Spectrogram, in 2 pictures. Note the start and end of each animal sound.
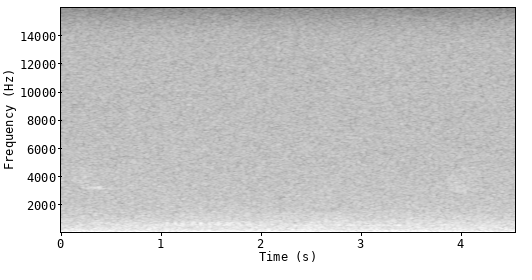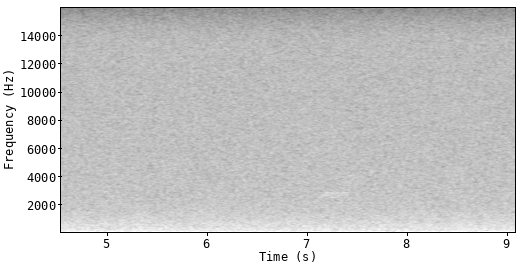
[0.00, 9.09] Blue-headed Vireo (Vireo solitarius)

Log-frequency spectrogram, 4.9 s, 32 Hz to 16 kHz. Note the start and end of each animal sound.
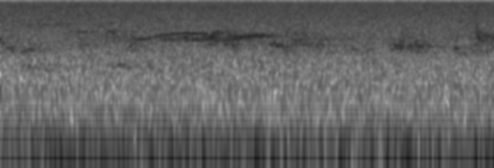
[0.00, 4.94] Red-eyed Vireo (Vireo olivaceus)
[0.76, 2.41] Eastern Wood-Pewee (Contopus virens)
[1.48, 2.86] Black-throated Blue Warbler (Setophaga caerulescens)
[4.43, 4.94] Ovenbird (Seiurus aurocapilla)

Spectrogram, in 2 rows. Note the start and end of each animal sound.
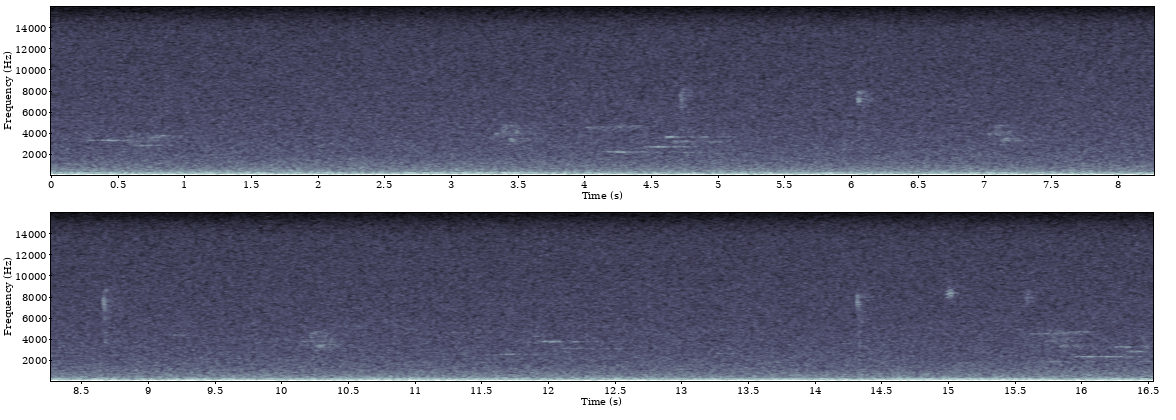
[0.23, 1.08] Hermit Thrush (Catharus guttatus)
[3.28, 3.55] Yellow-bellied Flycatcher (Empidonax flaviventris)
[4.06, 5.09] Hermit Thrush (Catharus guttatus)
[6.99, 7.28] Yellow-bellied Flycatcher (Empidonax flaviventris)
[10.13, 10.44] Yellow-bellied Flycatcher (Empidonax flaviventris)
[11.50, 12.56] Hermit Thrush (Catharus guttatus)
[15.28, 16.24] Black-throated Green Warbler (Setophaga virens)
[15.72, 16.01] Yellow-bellied Flycatcher (Empidonax flaviventris)
[15.73, 16.54] Hermit Thrush (Catharus guttatus)

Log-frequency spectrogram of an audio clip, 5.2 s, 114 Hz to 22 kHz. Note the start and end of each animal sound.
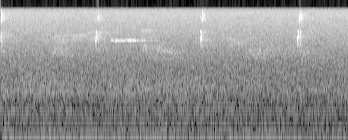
[0.00, 5.23] Red-eyed Vireo (Vireo olivaceus)
[0.00, 5.23] unknown mammal
[0.75, 2.43] Black-throated Green Warbler (Setophaga virens)

